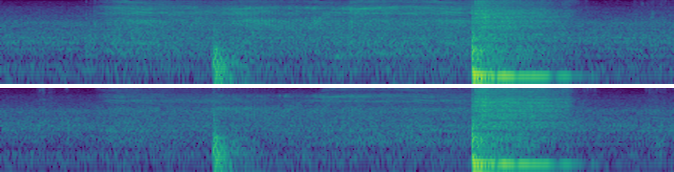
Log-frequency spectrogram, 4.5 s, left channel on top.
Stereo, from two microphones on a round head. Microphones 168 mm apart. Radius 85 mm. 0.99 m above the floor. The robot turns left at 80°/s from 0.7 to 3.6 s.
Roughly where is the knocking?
Right.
